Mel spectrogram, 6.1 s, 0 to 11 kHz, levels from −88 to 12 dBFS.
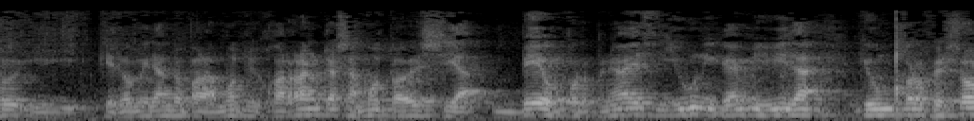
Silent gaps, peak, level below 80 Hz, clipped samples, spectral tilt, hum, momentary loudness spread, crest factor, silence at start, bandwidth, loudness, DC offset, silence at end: none; -10 dBFS; -60 dBFS; under 0.1%; -6.5 dB/octave; none; 8 LU; 20 dB; 0 s; 8.8 kHz; -31 LUFS; under 0.1%; 0 s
